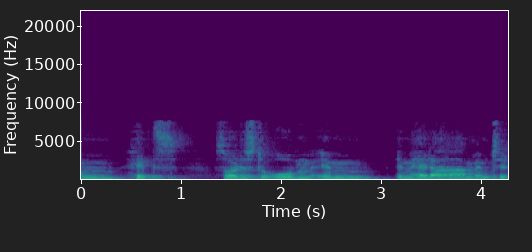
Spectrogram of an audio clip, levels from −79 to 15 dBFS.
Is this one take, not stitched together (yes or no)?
yes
